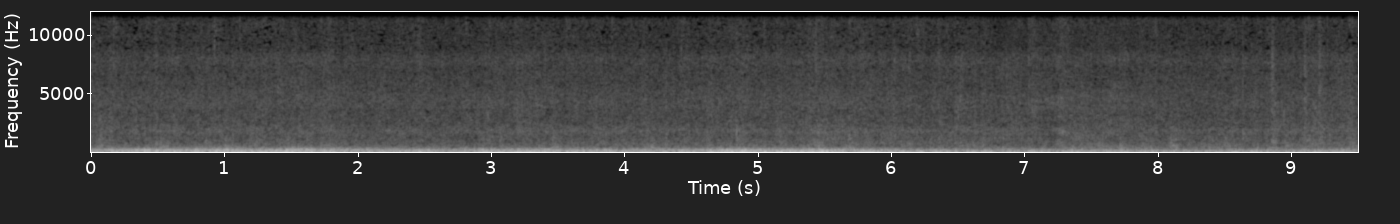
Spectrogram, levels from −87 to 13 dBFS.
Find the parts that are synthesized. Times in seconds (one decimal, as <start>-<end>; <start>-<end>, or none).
6.8-7.9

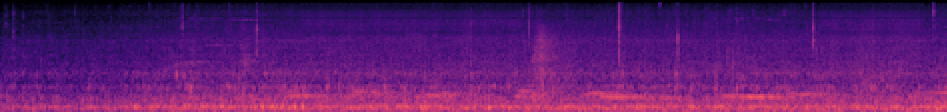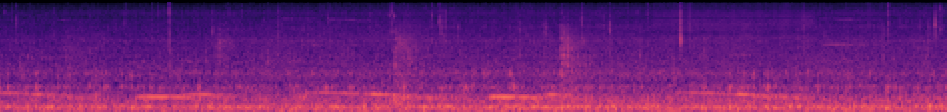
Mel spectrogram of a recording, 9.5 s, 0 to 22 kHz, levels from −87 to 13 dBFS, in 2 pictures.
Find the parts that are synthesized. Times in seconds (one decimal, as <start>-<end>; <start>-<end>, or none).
1.5-2.6; 4.1-4.6; 8.0-8.8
